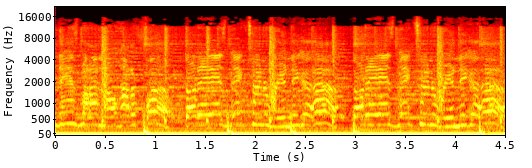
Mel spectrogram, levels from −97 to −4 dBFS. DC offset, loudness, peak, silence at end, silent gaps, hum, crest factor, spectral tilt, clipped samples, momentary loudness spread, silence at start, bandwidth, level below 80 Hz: under 0.1%; -19 LUFS; -2 dBFS; 0 s; none; none; 12 dB; -3.5 dB/octave; under 0.1%; 1 LU; 0 s; 15 kHz; -16 dBFS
